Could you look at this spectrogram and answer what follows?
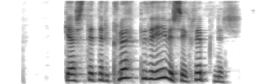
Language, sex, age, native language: Icelandic, male, 30-39, Icelandic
